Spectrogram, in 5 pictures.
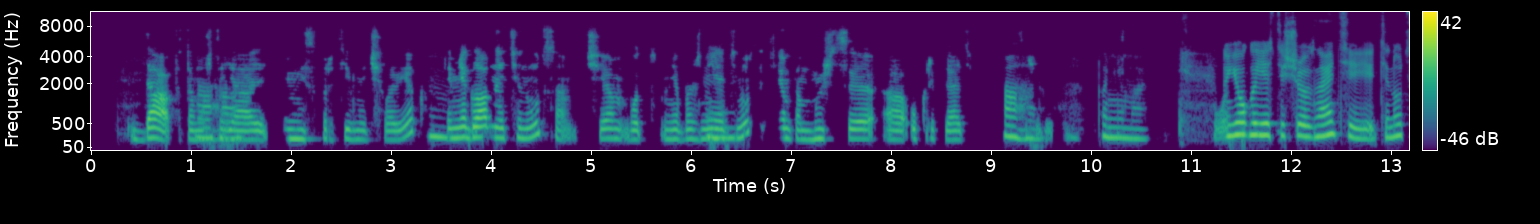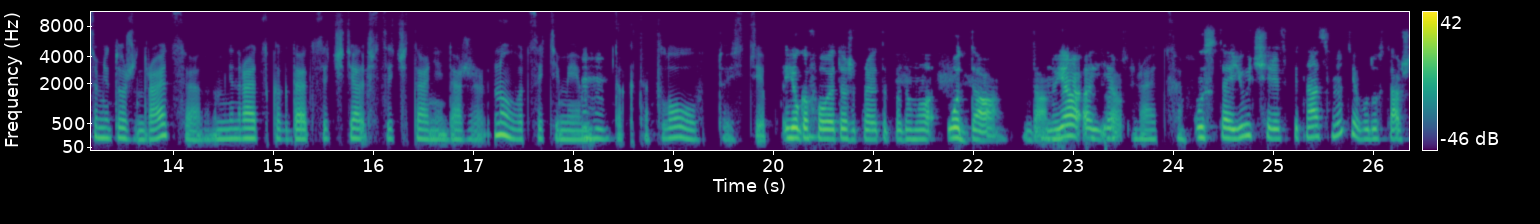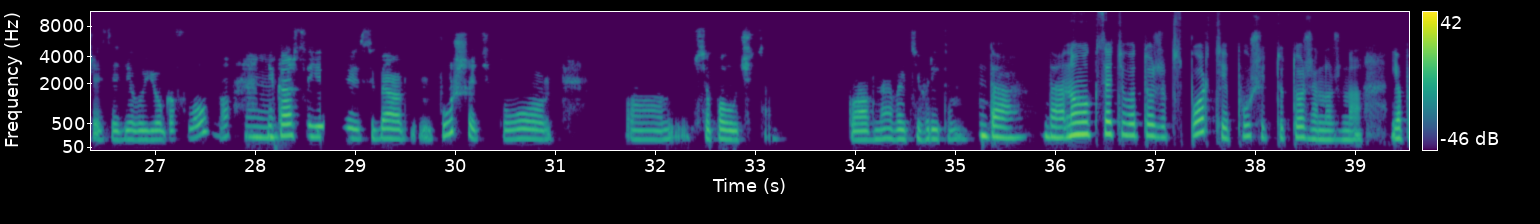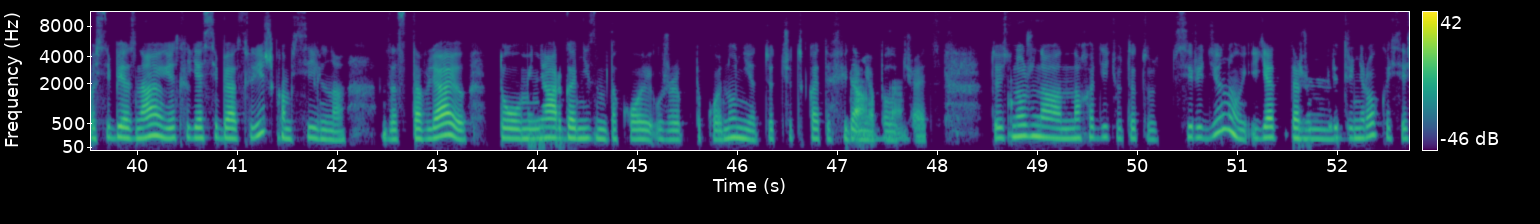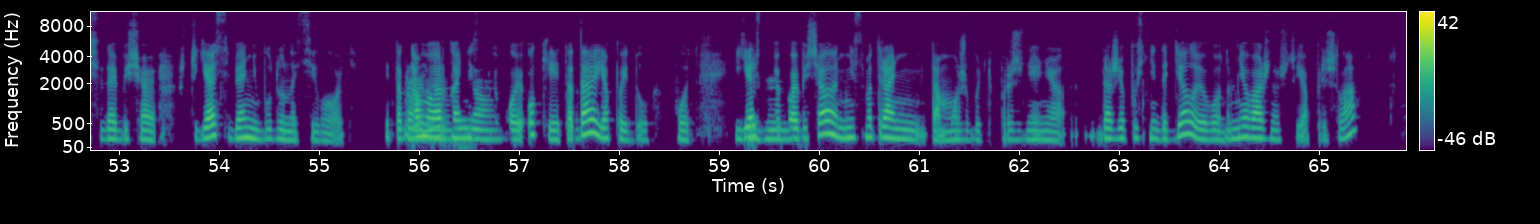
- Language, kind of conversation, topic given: Russian, unstructured, Как спорт влияет на твоё настроение каждый день?
- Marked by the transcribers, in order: tapping; in English: "flow"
